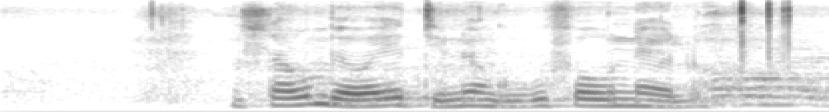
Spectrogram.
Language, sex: Zulu, female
